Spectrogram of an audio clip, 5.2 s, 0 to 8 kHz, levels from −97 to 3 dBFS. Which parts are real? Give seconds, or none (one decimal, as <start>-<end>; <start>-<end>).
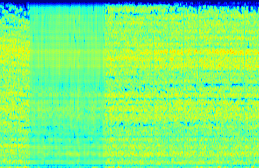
0.0-0.6; 2.1-5.2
